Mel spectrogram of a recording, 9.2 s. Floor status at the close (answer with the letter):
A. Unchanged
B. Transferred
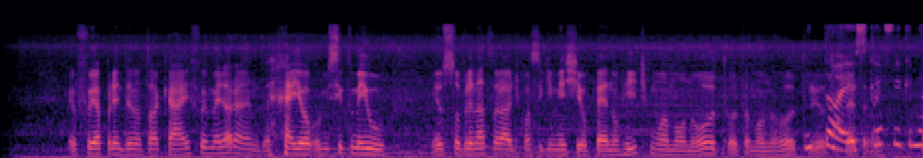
B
